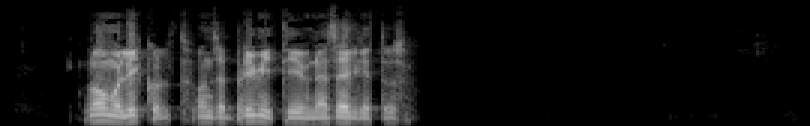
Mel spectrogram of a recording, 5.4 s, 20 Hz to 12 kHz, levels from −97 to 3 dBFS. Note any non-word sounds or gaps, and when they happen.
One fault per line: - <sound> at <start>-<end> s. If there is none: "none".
none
